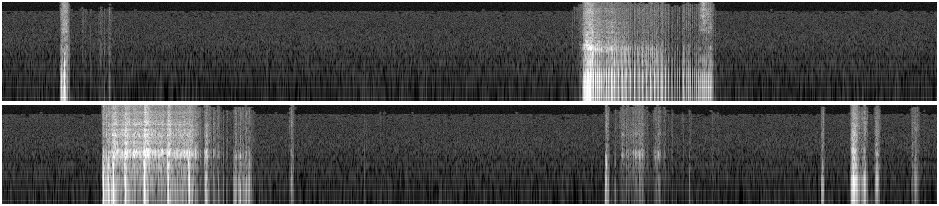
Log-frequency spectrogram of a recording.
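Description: Loud, rough, rattling snores in irregular bursts with quiet gaps between them, much like a revving engine; heavy snoring.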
